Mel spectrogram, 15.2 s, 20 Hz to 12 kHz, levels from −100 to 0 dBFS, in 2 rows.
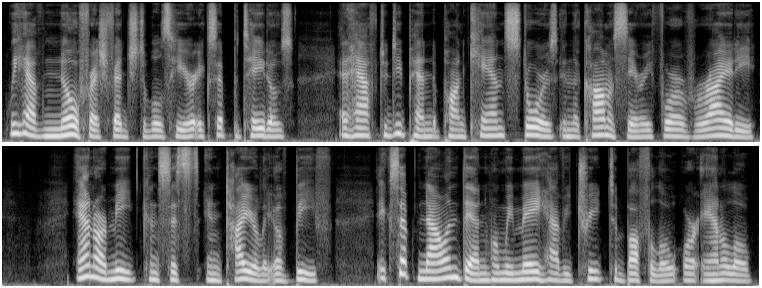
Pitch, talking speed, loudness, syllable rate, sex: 170 Hz, 165 wpm, -18 LUFS, 5.1 syllables/s, female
